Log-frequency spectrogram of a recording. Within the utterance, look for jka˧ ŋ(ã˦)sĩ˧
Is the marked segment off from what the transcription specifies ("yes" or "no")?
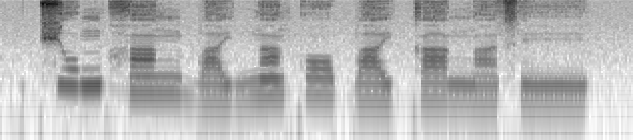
yes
